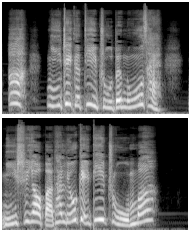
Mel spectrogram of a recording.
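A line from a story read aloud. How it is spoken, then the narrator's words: Loud clamoring crowd. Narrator (Chinese): 这些家伙哇啦哇啦的大声嚷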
